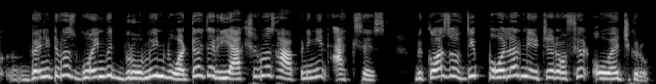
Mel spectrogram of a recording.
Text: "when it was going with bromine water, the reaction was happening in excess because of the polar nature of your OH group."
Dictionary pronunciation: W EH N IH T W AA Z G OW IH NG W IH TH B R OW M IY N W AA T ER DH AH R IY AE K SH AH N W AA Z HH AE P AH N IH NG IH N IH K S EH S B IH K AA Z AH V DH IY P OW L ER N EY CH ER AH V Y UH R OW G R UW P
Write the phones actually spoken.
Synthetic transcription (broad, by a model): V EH N IH T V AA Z G OW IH NG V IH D B R OW M IY N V AA T ER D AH R IY AE K SH AH N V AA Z HH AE P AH N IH NG IH N IH K S EH S B IH K AA Z AH V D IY P OW L ER N EY CH ER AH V Y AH R OW G R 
